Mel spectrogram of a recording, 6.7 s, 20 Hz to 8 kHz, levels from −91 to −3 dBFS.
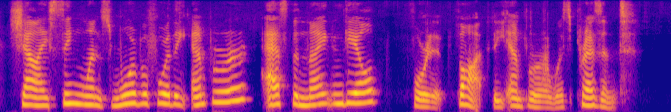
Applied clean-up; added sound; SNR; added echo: neural mask model Resemble Enhance denoiser.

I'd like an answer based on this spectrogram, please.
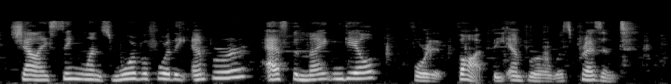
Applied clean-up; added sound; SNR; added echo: classical method Wiener filter.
